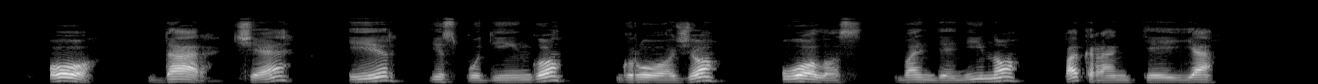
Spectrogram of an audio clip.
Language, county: Lithuanian, Kaunas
